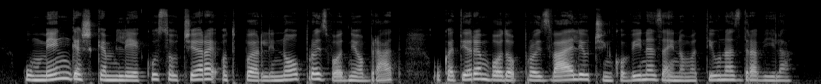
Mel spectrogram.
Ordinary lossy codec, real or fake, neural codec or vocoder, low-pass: none; real; none; 14.4 kHz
